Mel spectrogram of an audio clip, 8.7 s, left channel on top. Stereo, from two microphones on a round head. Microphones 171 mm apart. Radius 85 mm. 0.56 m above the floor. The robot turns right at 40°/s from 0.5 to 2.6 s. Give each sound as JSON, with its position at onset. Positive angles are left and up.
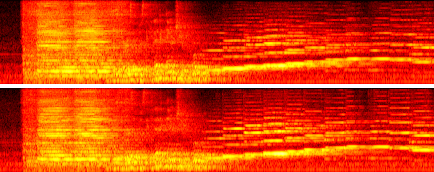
{"t": 0.5, "sound": "an alarm", "azimuth_deg": 115, "distance_m": 2.5}
{"t": 2.1, "sound": "a man speaking", "side_deg": 50, "distance_m": 3.0}
{"t": 4.0, "sound": "a flute", "side_deg": -60, "distance_m": 1.1}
